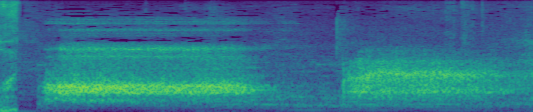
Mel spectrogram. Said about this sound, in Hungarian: Kedves hallgatók, itt vagyunk Szegeden a belvárosi mozi megnyitó ünnepségén, és ez a szuszogás Gondolom ismerős lehet számotokra. Ha hiszitek, ha nem, itt áll előttem a galaxis legfélelmetesebb Lordja, maga Darth Vader.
